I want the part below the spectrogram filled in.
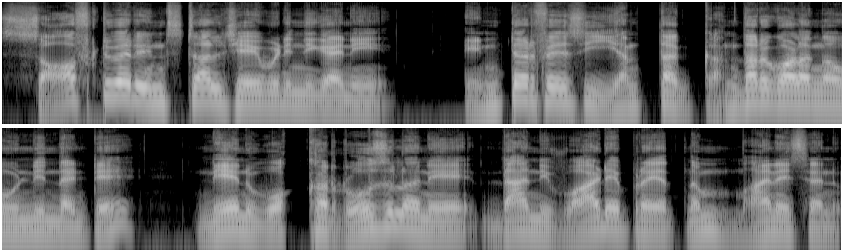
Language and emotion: Telugu, disgusted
